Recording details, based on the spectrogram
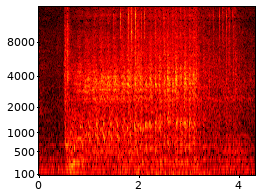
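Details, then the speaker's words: Four-cylinder diesel tractor abandoned three years, injector lines loosened and cranked to bleed air; steady cranking about four turns a second catches and roughens toward firing as fuel reaches three of four injectors; air in diesel fuel system. "okay that sounded better okay hold on let me crank this one down it looks like it's got fuel so now we got three out of four"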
